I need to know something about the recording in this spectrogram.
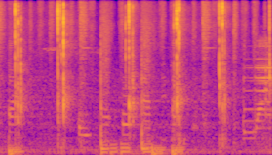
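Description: Thick opaque slime being squeezed and kneaded by hand against a wooden tabletop, making sharp, irregular wet clicks and pops, about two a second.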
